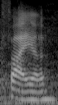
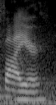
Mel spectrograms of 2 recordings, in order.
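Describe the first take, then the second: First: The R at the end is dropped. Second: The R at the end is pronounced.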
